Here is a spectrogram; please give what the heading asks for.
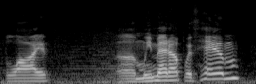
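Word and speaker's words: Blaidd: is all Scottish folklore based uh so it's pronounced blly um we met up with him uh and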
